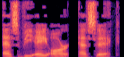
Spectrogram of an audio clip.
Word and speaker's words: Svartsengi: The Svartsengi Power Station, Svartsengi, Icelandic pronunciation, Svartsik, Black Meadow, in Icelandic,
